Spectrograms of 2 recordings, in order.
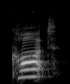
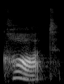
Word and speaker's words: caught: de teach es taught caught y Ta se pronuncian de manera similar sin rastro de la G decimos caught y ta respectivamente veamos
